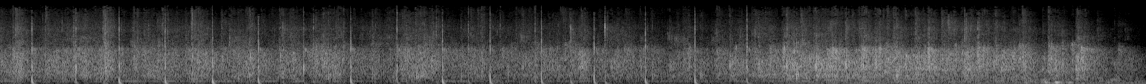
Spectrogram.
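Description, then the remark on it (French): Sustained audience applause warmly thanking members for their involvement: many hands clapping densely and steadily for about eleven seconds, swelling slightly louder toward the end before tapering off, with no voices over it. “Donc je tiens à ce qu'on les applaudisse chaleureusement pour leur implication.”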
